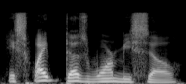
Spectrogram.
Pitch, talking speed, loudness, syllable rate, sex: 135 Hz, 195 wpm, -19 LUFS, 4.5 syllables/s, male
